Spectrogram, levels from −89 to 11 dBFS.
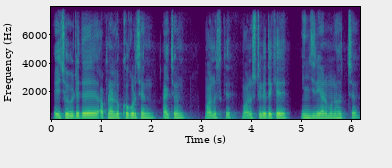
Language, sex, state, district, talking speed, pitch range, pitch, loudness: Bengali, male, West Bengal, Malda, 115 wpm, 140-150 Hz, 145 Hz, -17 LUFS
